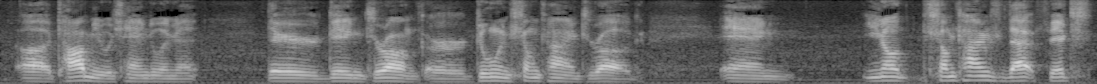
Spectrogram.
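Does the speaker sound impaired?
Yes: cleft lip and palate; congenital cleft lip and palate, no front teeth at birth, jaw reconstruction with jaw wired shut.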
